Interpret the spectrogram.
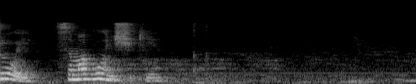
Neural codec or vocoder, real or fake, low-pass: none; real; 7.2 kHz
